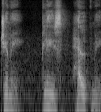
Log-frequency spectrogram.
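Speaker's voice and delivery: put-on whisper. Retelling a caller's words who was speaking in whispers: imitating someone whispering. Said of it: "a lady who was speaking in whispers".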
